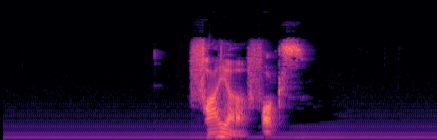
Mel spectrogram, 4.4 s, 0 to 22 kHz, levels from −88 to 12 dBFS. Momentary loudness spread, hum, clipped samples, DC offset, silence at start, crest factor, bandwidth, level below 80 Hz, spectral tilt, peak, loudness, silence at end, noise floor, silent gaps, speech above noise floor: 8 LU; 50 Hz at -50 dBFS; under 0.1%; under 0.1%; 1.9 s; 22 dB; 12 kHz; -66 dBFS; -2 dB/octave; 0 dBFS; -16 LUFS; 1.35 s; -55 dBFS; none; 38 dB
